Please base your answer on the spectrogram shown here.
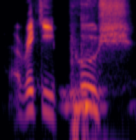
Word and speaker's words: Riqui Puig: here for mondays uh ricky ricky push is the official pronunciation so we've spent a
